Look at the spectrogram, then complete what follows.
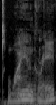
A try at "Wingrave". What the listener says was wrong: he's close. He added an E.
